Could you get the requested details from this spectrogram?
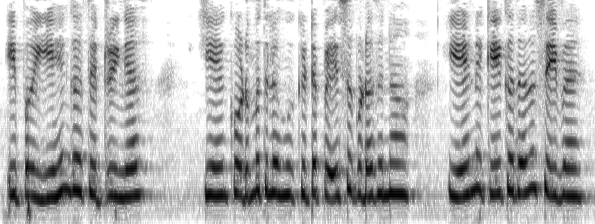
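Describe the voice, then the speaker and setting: A woman's voice: extremely high pitch, fairly even intonation, fast, a little mellow. A woman voicing family-drama cartoon characters with a pleading, emotional delivery. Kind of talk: Tamil cartoon voice acting.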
